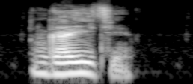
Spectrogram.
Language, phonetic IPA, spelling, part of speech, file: Russian, [ɡɐˈitʲɪ], Гаити, proper noun, Ru-Гаити.ogg
- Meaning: Haiti (a country in the Caribbean)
